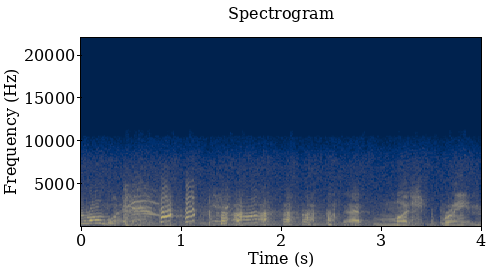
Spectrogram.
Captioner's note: laughing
